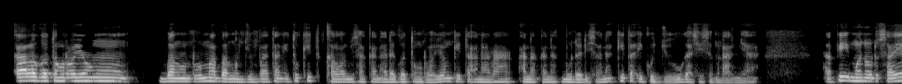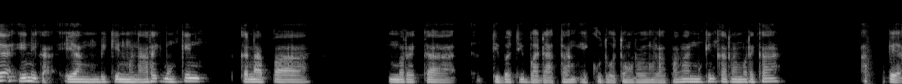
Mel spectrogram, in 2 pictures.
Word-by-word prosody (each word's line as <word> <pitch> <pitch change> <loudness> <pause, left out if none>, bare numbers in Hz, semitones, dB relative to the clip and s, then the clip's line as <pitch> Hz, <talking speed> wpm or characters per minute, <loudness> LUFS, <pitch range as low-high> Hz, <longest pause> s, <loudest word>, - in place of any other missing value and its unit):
Kalau 170 +1 +9
gotong 170 -1 +6
royong 165 -2 +5 0.3
bangun 140 0 +5
rumah, 150 +3 +3
bangun 130 -3 +2
jembatan 125 +4 -2
itu 130 - -4
kit 165 +2 -5
kalau 120 0 -1
misalkan 120 0 -3
ada 120 - +1
gotong 115 -1 -2
royong, 120 +6 0
kita 135 -5 -4
anara 120 +1 -3
anak-anak 115 0 -3
muda 115 -2 0
di 105 - -4
sana, 130 +5 -4
kita 155 - -2
ikut 115 -3 -3
juga 105 +4 -4
sih 105 - -9
sebenarnya. 95 -1 -8 0.6
Tapi 180 -1 +3
menurut 155 -3 +4
saya 155 +5 +3
ini, 150 -1 +2
Kak, - - -7
yang 120 -2 +2
bikin 115 0 +1
menarik 115 +6 0
mungkin 140 +3 0 0.3
kenapa 110 -2 -1 0.8
mereka 110 -2 -2 0.2
e - - -22
tiba-tiba 110 -2 -3
datang 105 +2 -4
ikut 105 -2 -9
gotong 100 0 -5
royong 100 0 -5
lapangan, 110 +5 -3
mungkin 125 +2 -3
karena 120 -2 -2
mereka 120 +5 -2 0.9
apa - - -15
120 Hz, 155 wpm, -23 LUFS, 110-140 Hz, 0.9 s, Kalau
